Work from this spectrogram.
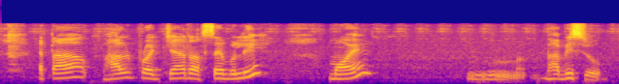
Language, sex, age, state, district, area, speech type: Assamese, female, 60+, Assam, Jorhat, urban, spontaneous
